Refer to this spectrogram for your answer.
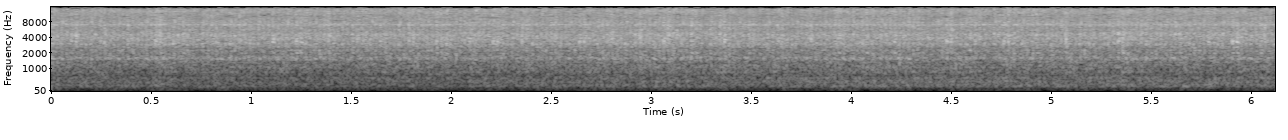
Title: Van misfire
